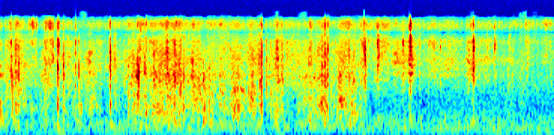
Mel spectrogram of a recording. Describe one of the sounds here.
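Paper receipts rustle in a hand.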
